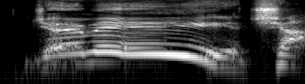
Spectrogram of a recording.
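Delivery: put-on very high, shrill, raspy, rough scream. Imitating a friend yelling his own name while chopping wood: imitating Jeremy screaming his name. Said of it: "why is he screaming his name?".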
